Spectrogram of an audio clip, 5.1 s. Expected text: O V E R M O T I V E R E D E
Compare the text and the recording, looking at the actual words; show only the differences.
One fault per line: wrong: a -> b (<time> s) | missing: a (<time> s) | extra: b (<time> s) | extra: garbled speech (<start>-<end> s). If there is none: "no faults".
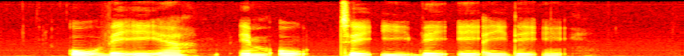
missing: R (3.6 s)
